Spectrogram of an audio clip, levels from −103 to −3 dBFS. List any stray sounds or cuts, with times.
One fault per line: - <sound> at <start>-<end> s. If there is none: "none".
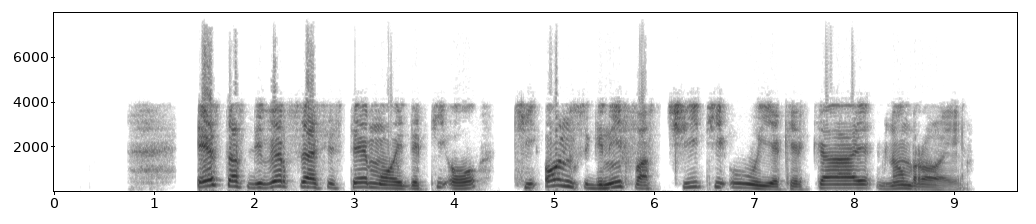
none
